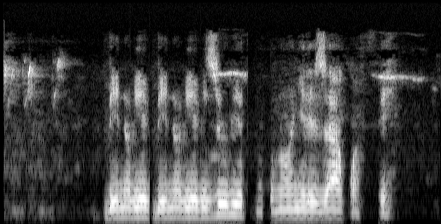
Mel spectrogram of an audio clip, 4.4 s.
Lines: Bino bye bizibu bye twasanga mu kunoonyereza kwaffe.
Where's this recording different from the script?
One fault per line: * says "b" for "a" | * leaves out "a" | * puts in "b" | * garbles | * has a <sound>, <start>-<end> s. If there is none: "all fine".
* puts in "bino bye"
* leaves out "twasanga"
